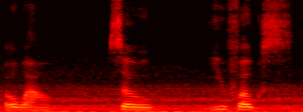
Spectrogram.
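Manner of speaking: usual speaking voice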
